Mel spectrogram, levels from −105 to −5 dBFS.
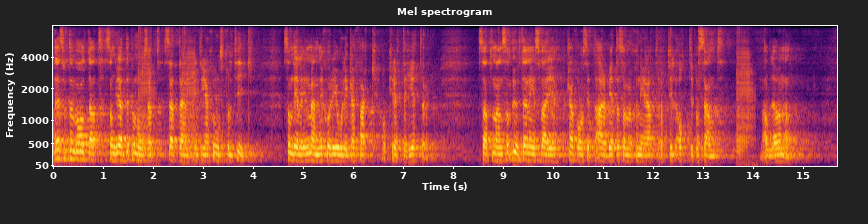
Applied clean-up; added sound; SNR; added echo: none; Fart; 13 dB; reverberation time 2.3 s.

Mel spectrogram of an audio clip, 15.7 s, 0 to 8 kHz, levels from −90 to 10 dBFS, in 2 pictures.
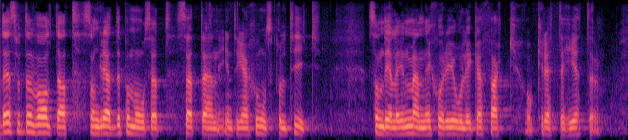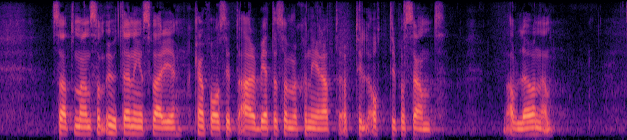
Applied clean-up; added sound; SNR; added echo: none; none; none; none.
